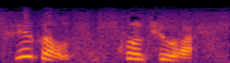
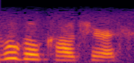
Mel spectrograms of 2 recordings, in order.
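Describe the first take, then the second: First: It is said with a German pronunciation. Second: It is said with an English pronunciation.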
